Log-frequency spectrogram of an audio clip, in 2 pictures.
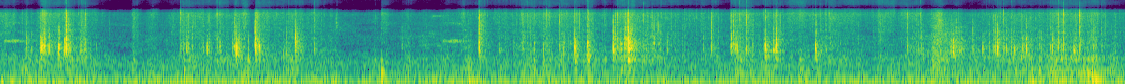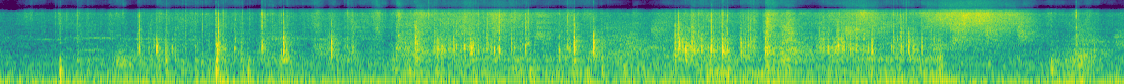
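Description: Dry cement chunks crushed and crumbled by hand: gritty crunching with many sharp crackles as pieces snap, and crumbs pattering onto loose powder. In the last few seconds the sound turns to a steadier gritty hiss.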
